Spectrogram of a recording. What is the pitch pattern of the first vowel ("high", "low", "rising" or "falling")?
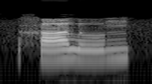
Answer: rising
